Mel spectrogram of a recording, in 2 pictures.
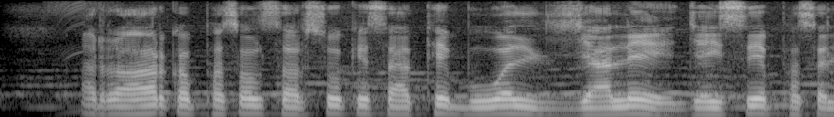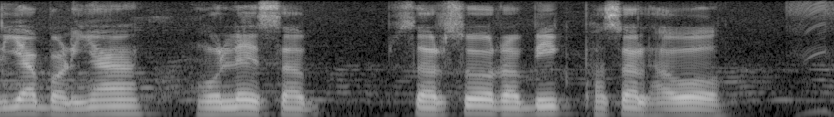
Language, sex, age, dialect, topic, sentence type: Bhojpuri, male, 18-24, Western, agriculture, question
